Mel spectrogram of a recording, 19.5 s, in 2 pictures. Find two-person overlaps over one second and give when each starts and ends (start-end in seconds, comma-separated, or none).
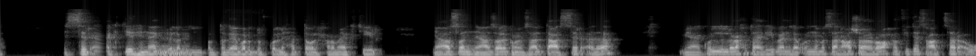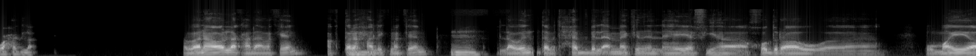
none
